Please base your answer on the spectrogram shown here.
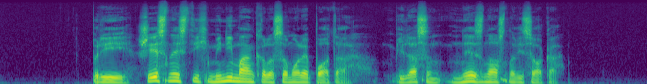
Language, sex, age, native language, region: Slovenian, male, 60+, Slovenian, Central Slovenia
